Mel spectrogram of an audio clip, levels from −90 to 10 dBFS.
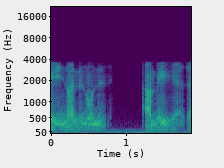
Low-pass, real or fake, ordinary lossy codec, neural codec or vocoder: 3.6 kHz; fake; none; autoencoder, 22.05 kHz, a latent of 192 numbers a frame, VITS, trained on many speakers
